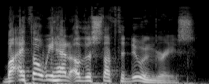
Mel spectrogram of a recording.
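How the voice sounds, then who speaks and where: A man's voice: fairly high pitch, huge pitch swings, fast. A man co-hosting a casual chat, rambling and stammering through a joking story. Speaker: co-host.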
